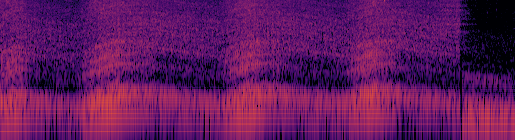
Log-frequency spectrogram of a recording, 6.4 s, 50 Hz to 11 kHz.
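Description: Simulated truck engine from an Optimus Prime truck mod in Euro Truck Simulator 2, with an 18-speed gearbox, revving up and dropping back in three repeated cycles. It sounds like a steady, loud, rumbling diesel heard from outside the cab, with no talking.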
